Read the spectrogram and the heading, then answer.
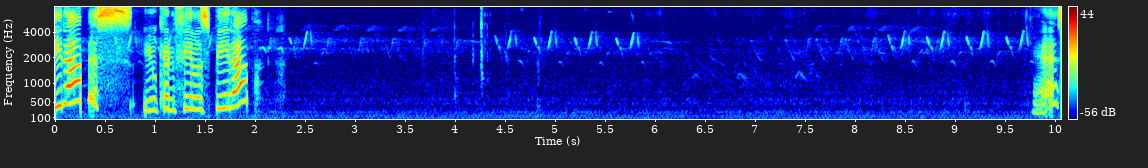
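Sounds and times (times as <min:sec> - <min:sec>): small bird chirping: 0:00.0 - 0:10.0.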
